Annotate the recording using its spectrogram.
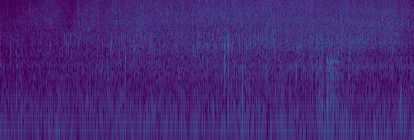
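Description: Trout pieces sizzling in hot oil in a pan over a wood fire: a dense, steady hiss flecked with small crackles, growing louder about a second in.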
